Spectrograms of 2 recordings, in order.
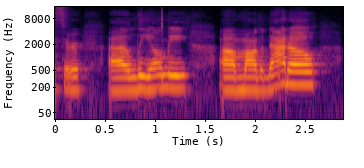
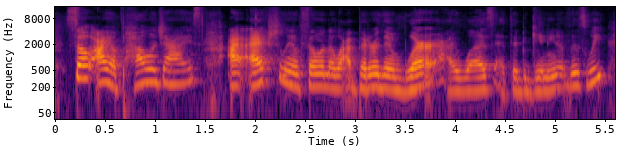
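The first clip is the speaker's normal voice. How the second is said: ordinary talk, nothing marked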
